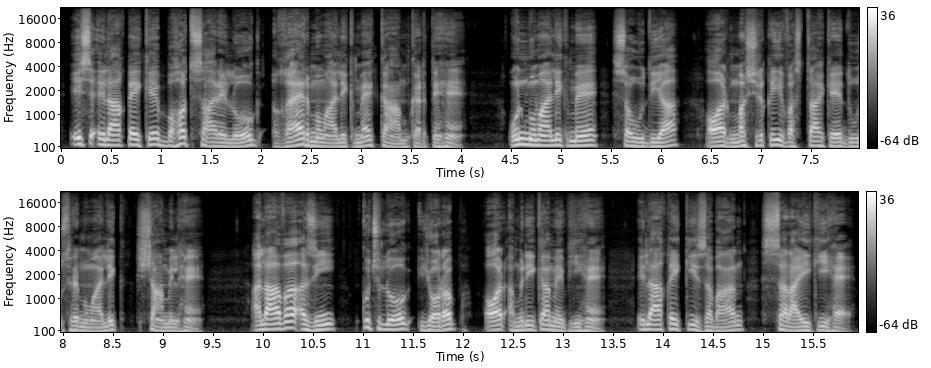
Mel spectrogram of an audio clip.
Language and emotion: Urdu, neutral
